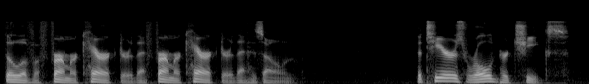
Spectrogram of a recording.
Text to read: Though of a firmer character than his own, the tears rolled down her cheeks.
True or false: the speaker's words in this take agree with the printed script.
false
